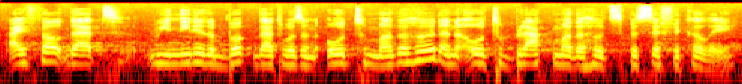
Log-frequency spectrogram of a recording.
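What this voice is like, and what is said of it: Caribbean accent. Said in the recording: “you have an accent ... I am Caribbean ... I'm from Dominica and Barbados”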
